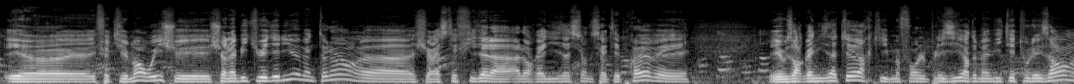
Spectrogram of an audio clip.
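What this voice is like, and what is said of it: Southwestern French accent. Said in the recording (French): “Vous n'avez pas tout à fait perdu votre accent d'ailleurs du sud-ouest ... je ne perds pas l'accent du sud”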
